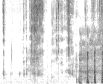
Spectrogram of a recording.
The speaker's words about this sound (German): Popcorn knabbert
